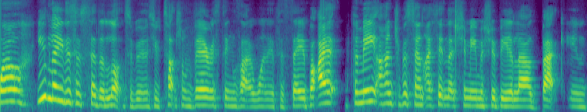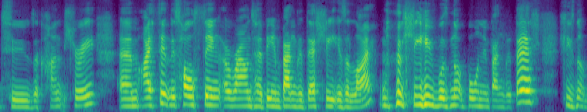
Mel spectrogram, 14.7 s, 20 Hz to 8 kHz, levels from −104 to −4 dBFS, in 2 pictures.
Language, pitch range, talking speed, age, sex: English, 195-235 Hz, 235 wpm, 20-39, female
